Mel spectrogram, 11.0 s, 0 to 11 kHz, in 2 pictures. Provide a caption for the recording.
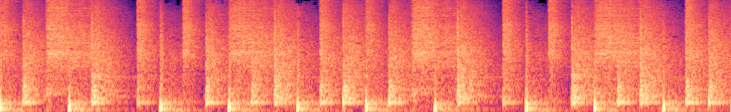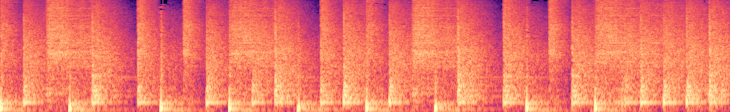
DL BA018 175
Processed Drumloop with bitcrusher / Low-Fi effect (175 bpm)
175, acoustic, beat, bitcrusher, bpm, drum, drumloop, lofi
